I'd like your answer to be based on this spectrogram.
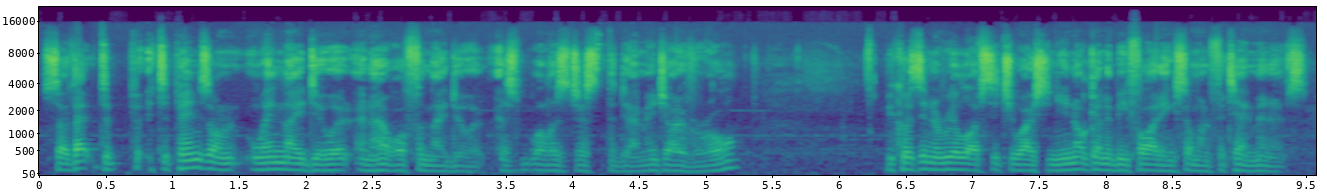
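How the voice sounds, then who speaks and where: Low-voiced man thinking aloud while gaming. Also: brisk. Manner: rambling, thinking aloud with many restarts; chewing gum while talking. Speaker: game streamer. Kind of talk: casual gameplay commentary.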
